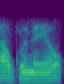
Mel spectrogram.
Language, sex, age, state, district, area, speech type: Bodo, female, 60+, Assam, Baksa, rural, conversation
